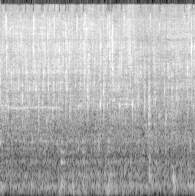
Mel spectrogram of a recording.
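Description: Kitchen tap water runs steadily and close up, a continuous hissing splash with small fluctuations as something is washed under it, with no talking.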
